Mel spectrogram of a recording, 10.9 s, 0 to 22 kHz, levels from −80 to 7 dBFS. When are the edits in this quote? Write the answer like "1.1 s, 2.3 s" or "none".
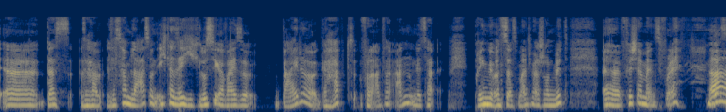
1.1 s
